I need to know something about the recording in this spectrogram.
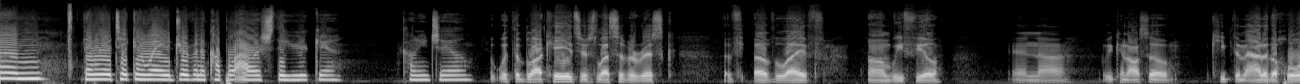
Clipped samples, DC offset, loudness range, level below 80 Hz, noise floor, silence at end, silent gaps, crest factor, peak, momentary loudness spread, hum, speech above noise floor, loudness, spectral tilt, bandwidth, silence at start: under 0.1%; under 0.1%; 9 LU; -44 dBFS; -52 dBFS; 0 s; none; 12 dB; -6 dBFS; 17 LU; none; 36 dB; -16 LUFS; -5 dB/octave; 18 kHz; 0 s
